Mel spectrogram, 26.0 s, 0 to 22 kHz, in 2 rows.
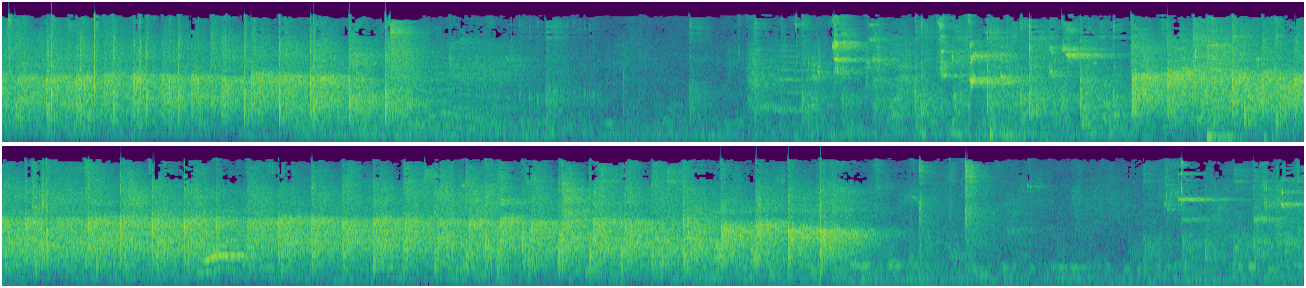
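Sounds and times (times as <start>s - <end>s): people clapping: 0.0s - 4.6s, 10.9s - 22.9s
shoes squeaking on floor: 7.4s - 11.2s, 24.6s - 26.0s.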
